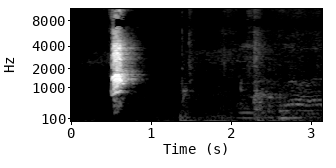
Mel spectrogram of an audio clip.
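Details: A 2-month-old Shih Tzu puppy gives one short, high, sharp bark, its first.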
